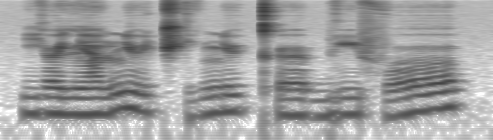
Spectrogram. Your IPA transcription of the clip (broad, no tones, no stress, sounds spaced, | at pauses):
j ɵ lʲ ã n ʉ t͡ʃʼ i̤ n ʉ kʼ ɵ b i f o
